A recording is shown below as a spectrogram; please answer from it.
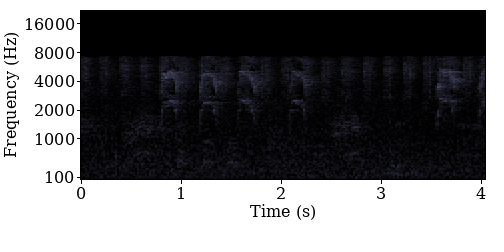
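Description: Marmoset giving short, high-pitched chirping calls: a quick run of them about a second in and a couple more near the end.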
